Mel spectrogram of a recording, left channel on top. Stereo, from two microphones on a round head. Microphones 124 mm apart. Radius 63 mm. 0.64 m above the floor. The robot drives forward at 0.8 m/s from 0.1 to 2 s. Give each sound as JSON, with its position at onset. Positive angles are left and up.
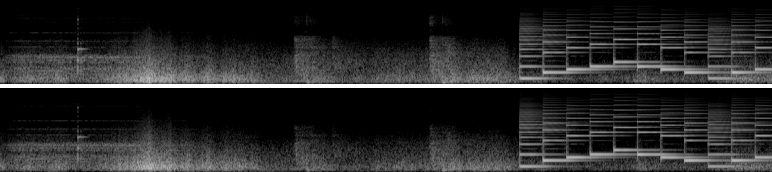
{"t": 0.8, "sound": "a clink", "side_deg": 10}
{"t": 2.5, "sound": "hammering", "side_deg": 75}
{"t": 5.2, "sound": "a ringtone", "side_deg": -10}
